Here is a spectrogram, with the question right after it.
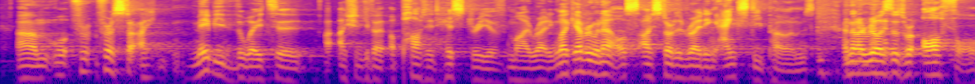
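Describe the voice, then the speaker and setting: A man with an American accent speaks at a fairly quick pace and fairly low pitch amid noticeable background noise. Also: lively intonation. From US. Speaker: poet. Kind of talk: panel discussion. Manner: halting.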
